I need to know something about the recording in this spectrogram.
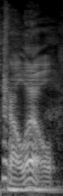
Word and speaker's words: Kal-El: take him to the vet to hear people pronounce his full name which is kal-el because I'd always get its Carroll so yeah that's real name is Adelaide Rhys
